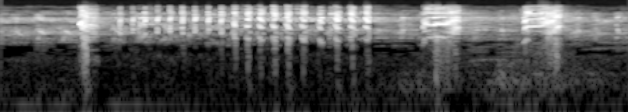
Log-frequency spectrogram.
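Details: ['Long-tailed shrike singing: one rasping burst, then a fast even rattle of about twenty ticking notes, followed by two loud harsh buzzy notes.']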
